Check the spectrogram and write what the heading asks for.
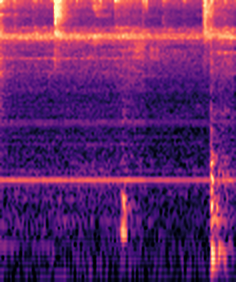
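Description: Quiet room tone with a faint, steady hum, and one brief soft sound a little over a second in.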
